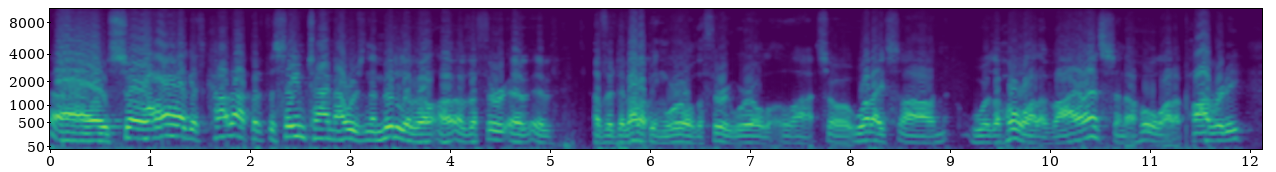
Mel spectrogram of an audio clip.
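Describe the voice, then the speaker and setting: A man speaks at a fairly high pitch with very wide pitch swings. Noticeable background noise runs underneath. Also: fairly quick pace. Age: 70s. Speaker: former diplomat and author. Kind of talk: interview dialogue before an audience. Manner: halting, many repeated words.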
